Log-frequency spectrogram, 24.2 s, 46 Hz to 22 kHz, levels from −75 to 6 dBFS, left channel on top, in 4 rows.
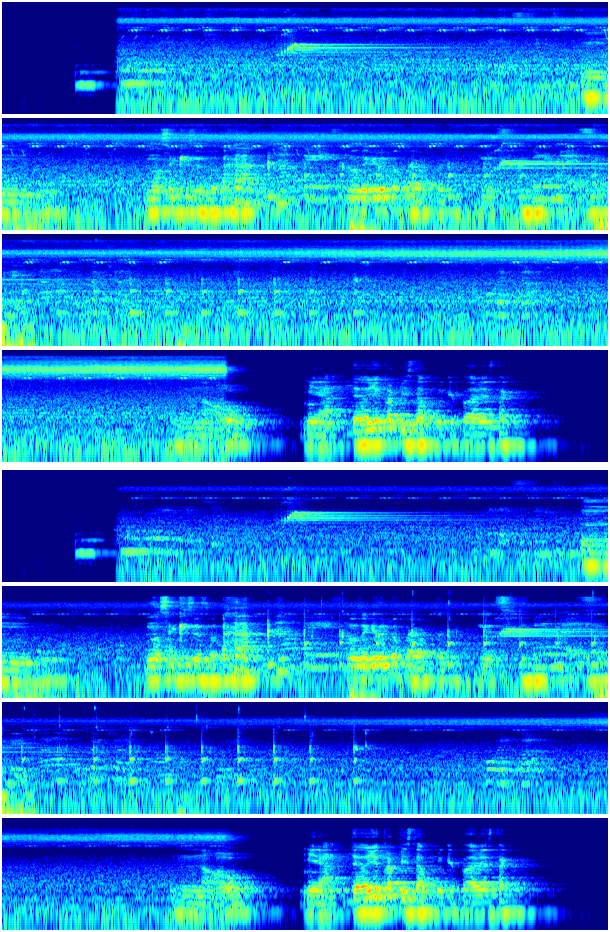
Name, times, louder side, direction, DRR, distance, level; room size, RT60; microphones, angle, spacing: voice 1, 0.7-2.3 4.9-6.0 6.3-6.9 7.2-7.7 8.8-10.0 11.1-15.4 16.9-17.6 21.2-21.8, left 1 dB, 15° left, -6 dB, 1.9 m, -42 dB
sound 1, 1.1-20.4, left 10 dB, 85° left, 0.5 m, -33 dB
sound 2, 2.7-5.2 10.9-13.5, left 2 dB, 35° left, 1.5 m, -39 dB
voice 2, 5.8-6.6 7.5-8.9 9.5-10.5 10.8-11.4 11.9-12.0 19.9-20.6 21.2-23.3, right 1 dB, 55° right, 1 dB, 2.2 m, -28 dB
Raindrop / Drip, 8.7-16.0, right 3 dB, 75° right, 1.0 m, -38 dB
15.0 x 10.5 x 4.1 m, 0.92 s
head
